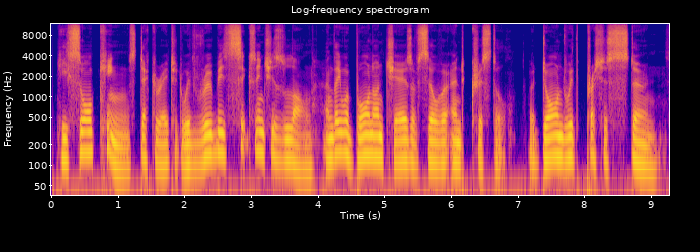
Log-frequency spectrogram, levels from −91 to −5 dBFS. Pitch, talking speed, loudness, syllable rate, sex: 115 Hz, 150 wpm, -19 LUFS, 4.2 syllables/s, male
